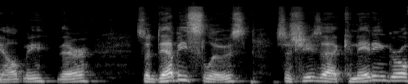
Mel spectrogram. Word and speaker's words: Sluys: do you say that well if you think about like a super sleuth yes but it's loose sluice okay man i was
